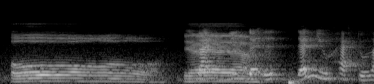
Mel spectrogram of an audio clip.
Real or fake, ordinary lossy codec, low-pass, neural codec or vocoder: real; none; 7.2 kHz; none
